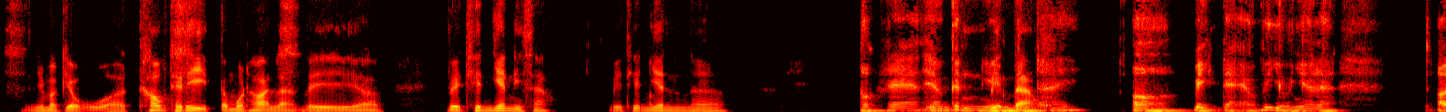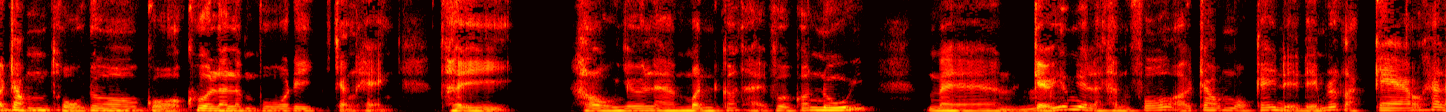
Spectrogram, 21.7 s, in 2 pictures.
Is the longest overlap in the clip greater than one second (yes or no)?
yes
